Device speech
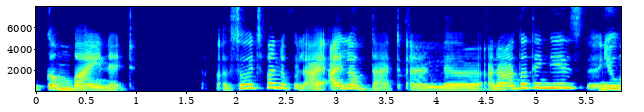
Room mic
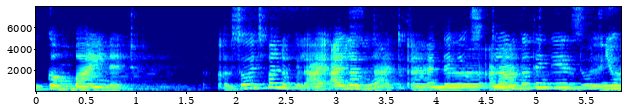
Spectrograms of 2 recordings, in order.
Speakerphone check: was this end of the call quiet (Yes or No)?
No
